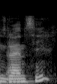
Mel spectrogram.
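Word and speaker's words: Lynne Ramsay: Lynn Ramsey, así es como tú lo pronuncias. Lynn Ramsey.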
